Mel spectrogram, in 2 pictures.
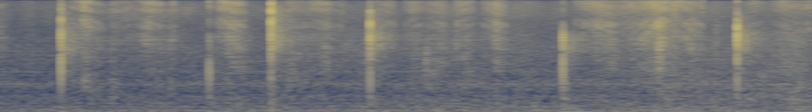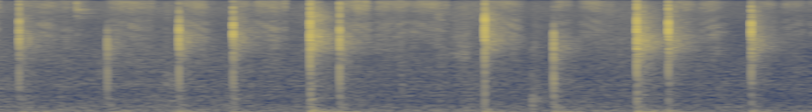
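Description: Chalk writing on a chalkboard: irregular sharp taps and short scratches as the letters go on.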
